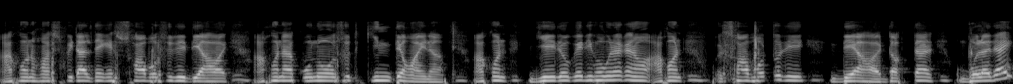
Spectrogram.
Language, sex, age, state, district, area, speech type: Bengali, male, 18-30, West Bengal, Nadia, rural, spontaneous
